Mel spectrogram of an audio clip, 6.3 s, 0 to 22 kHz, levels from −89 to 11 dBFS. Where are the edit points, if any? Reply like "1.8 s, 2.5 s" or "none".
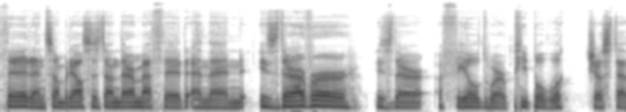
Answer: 3.7 s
